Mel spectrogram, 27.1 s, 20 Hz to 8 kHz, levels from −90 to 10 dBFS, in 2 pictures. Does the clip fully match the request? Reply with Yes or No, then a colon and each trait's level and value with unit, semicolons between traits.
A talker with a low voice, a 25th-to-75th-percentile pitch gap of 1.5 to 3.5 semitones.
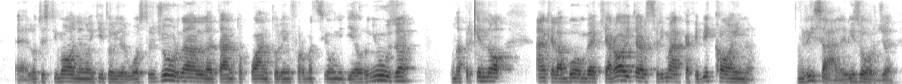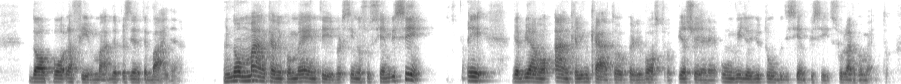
Yes: low, 120 Hz; average, 3.2 semitones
